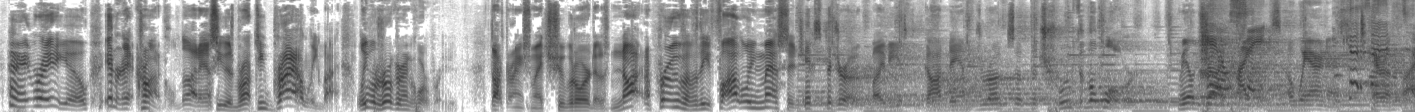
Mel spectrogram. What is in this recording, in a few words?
commercial; Extra Strength Terrormax PM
